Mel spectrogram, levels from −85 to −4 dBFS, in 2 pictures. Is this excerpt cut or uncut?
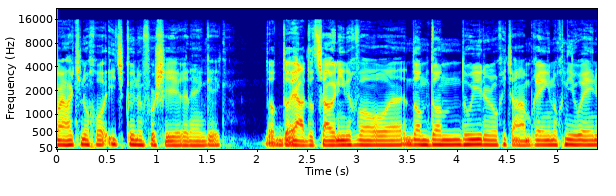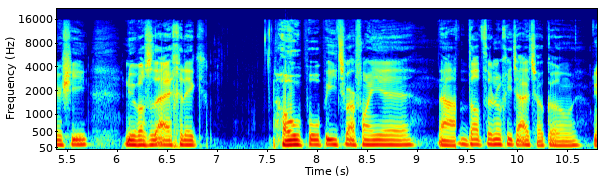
cut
